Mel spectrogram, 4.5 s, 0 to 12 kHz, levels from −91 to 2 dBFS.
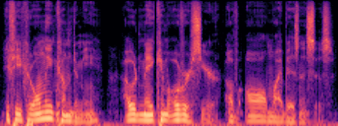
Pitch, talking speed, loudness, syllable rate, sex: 95 Hz, 210 wpm, -17 LUFS, 5.2 syllables/s, male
